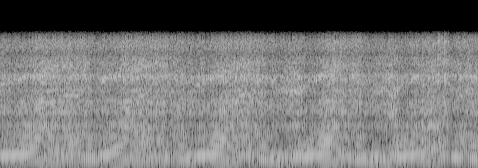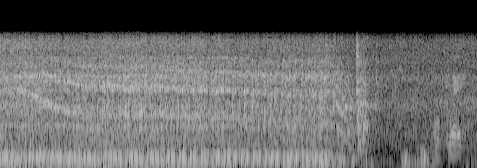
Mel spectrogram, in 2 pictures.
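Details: Small two-stroke that stalls when the throttle is opened slowly, tested with a substitute SDI ignition unit plugged in. It revs up and down repeatedly, holds idle without stalling, then shuts off. The wiring is fine; the original SDI unit is faulty.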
